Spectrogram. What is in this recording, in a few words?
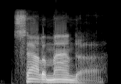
"salamander", British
